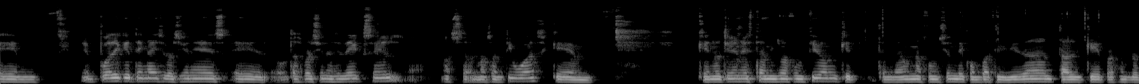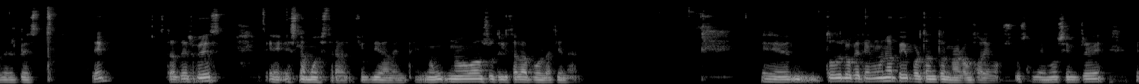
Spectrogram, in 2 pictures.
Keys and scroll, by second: 8.7 shift+BackSpace, 10.3 shift+Down, 15.6 shift+Down, 17.6 shift+Up, 19.5 shift+Up.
